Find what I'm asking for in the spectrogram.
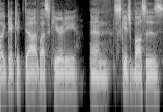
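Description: On a very clean recording with a silent background, a man talks in an Australian accent at a fairly low pitch. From Australia, Illawarra (south of Wollongong). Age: 20s. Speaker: skateboarder and recent university graduate. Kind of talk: casual chat.

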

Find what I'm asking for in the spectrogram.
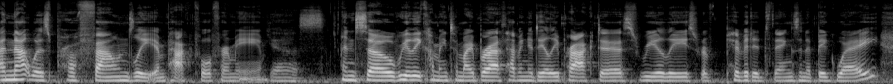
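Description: A woman with a New Jersey accent talks at a moderate pace in a fairly low pitch, with hardly any pauses. Her intonation stays fairly even. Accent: New Jersey American. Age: young. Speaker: business and mindset coach. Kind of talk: interview.

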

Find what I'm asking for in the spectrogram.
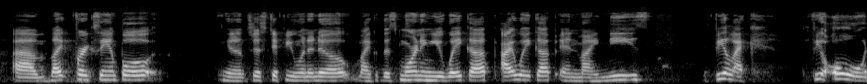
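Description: In a plain, everyday voice with an American accent, a woman speaks fairly slowly at a medium pitch, her intonation fairly even and the sound dry and close with no echo. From Cincinnati, Ohio. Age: 40s. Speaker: author. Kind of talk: interview.

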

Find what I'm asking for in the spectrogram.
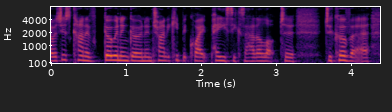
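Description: In a British accent, a woman speaks at a very fast pace with a fairly high pitch and monotone, flat intonation. The recording is very clean, with a silent background. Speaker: podcast host. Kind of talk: interview.

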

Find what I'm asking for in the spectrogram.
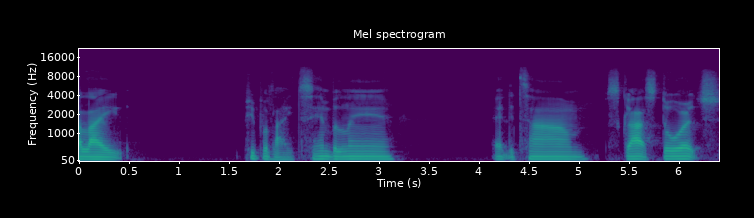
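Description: Very deep and low, a man's voice carries an American accent. He speaks at a very slow pace. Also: quiet background. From US South, Atlanta area (Georgia). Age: 20s. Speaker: music producer. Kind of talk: casual interview. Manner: laid-back.

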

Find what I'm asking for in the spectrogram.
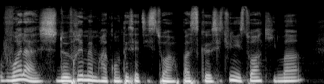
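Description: A woman's somewhat breathy, fairly low voice with a dark, mellow tone, in a dry, close sound without echo. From DR Congo, Kasai. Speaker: podcast host. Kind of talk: casual chat.

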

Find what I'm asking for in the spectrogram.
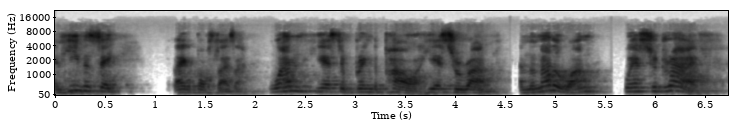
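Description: A man's high-pitched voice at a fairly quick pace, with lively intonation and audible room echo. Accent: German. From East Germany. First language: German. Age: 40s. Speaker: tech company chief executive. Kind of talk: interview. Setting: video call. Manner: halting.

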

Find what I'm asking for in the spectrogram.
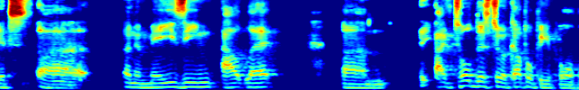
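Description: A man's somewhat breathy, dark, mellow tone at medium pitch, with a fairly slow pace, long, frequent pauses, fairly even intonation, and very even loudness. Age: 50s. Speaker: podcast host and ATV builder. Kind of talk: casual chat.

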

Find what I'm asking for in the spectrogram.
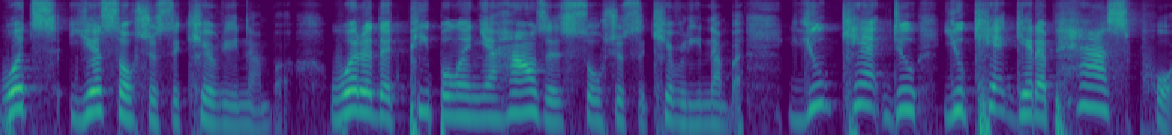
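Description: Here a woman speaks in an American accent at medium pitch and a moderate pace, with very wide pitch swings. The recording is very clean, and the background is silent. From Ohio, US Midwest. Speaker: podcast co-host. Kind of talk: casual chat.

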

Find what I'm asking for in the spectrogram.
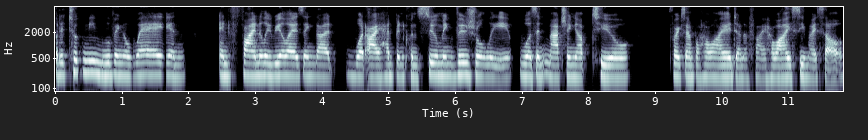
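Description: Against a quiet background, a woman with an American accent speaks at a moderate pace in a fairly low pitch with monotone, flat intonation. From Germany (Berlin), raised partly in Brussels. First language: German. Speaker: photographer. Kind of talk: casual interview chat. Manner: frequent laughter and filler 'um'.

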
